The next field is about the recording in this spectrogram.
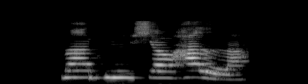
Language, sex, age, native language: Icelandic, female, 8, Icelandic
